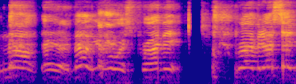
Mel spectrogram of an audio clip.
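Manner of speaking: high, yelled military drill-style shouting. Retelling a man by a homeless shelter yelling commands, imitating his yelled command. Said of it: "he's just yelling next to him".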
